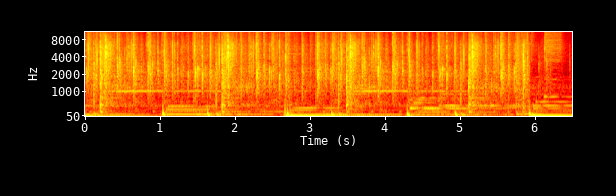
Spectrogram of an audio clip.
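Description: Live instrumental hip-hop beat: an acoustic drum kit's kick, snare and cymbals over sampled chords from an Akai MPC Live 2 and electric bass through an amp. Deep bass-and-kick hits recur about every one and a half seconds.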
